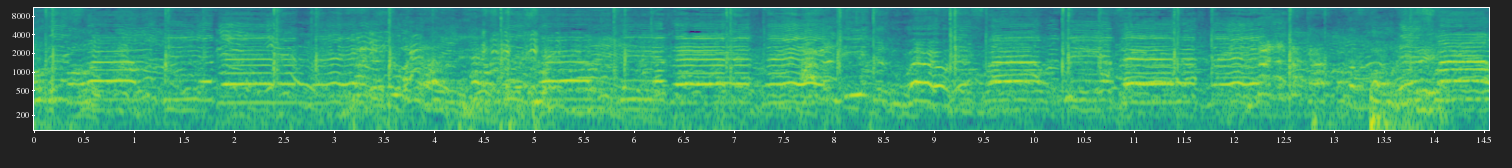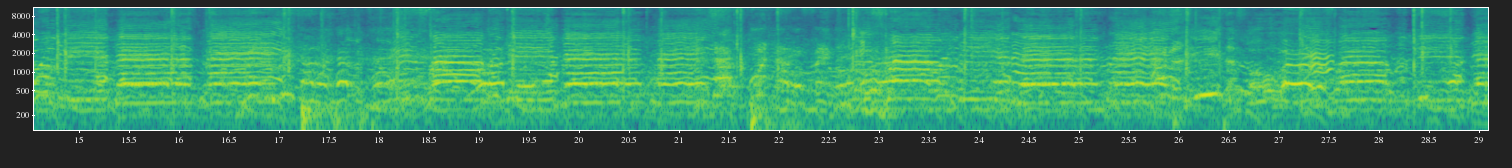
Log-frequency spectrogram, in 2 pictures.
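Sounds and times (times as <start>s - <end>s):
steady hand clapping: 0.0s - 3.8s, 4.5s - 29.0s
crowd singing unaccompanied: 0.0s - 29.0s.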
